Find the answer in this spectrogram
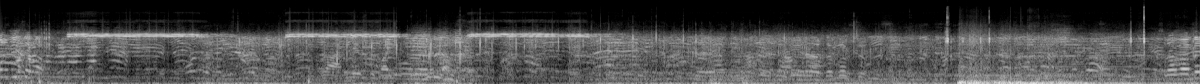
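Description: Referee's whistle blown in three long, steady blasts, the signal typical of full time, over men shouting and crowd chatter. About ten seconds in there is a low rumble on the microphone.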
